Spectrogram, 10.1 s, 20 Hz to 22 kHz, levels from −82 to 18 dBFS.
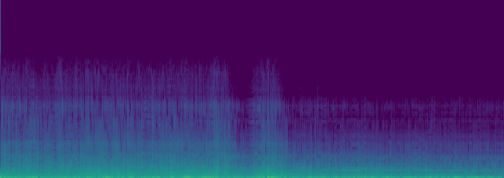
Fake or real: fake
